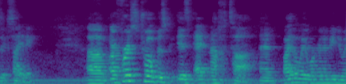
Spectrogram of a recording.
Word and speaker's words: Etnachta: Etnachta. This is important because it's a tricky word, and I often say if it's if it's a tongue twister for you, break it down into its syllables. Etnachta.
